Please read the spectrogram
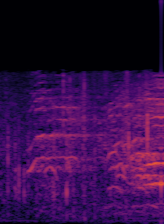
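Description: Several voices shouting and calling out during live rugby league play, building and growing louder toward the end, with a few faint knocks.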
